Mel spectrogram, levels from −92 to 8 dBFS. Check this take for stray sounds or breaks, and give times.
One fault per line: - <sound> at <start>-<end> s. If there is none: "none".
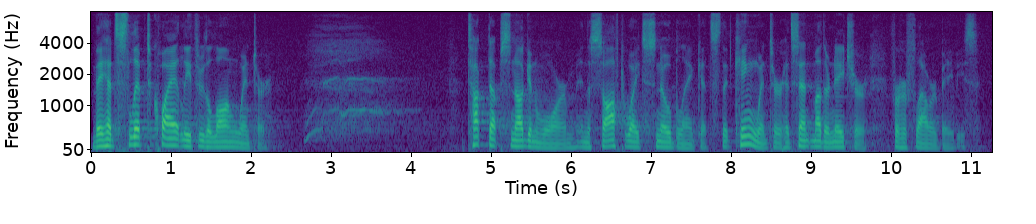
- breath at 2.6-4.2 s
